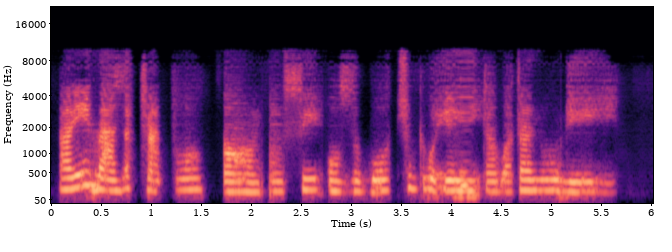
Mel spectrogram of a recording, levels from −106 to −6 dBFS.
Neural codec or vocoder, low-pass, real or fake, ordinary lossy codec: codec, 44.1 kHz, 0.9 kbps, DAC; 9.9 kHz; fake; none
